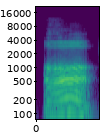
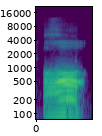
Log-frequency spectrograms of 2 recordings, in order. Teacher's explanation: Cara mengucapkannya dengan menyentuhkan akar lidah ke bagian tenggorokan paling luar. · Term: huruf g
